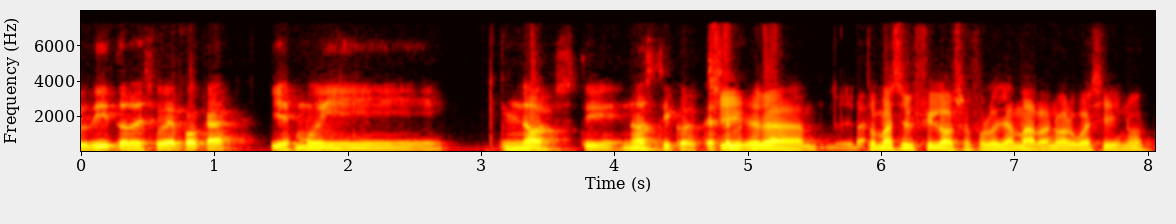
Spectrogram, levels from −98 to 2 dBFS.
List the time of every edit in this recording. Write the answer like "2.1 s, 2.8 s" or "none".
none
